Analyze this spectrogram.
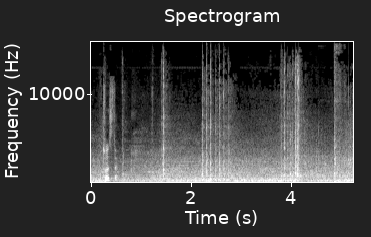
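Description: A gumball machine crank clicks and ratchets as it is turned.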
